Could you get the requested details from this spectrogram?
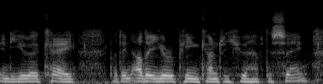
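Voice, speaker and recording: Here a man speaks with a Dutch accent. His pitch is fairly high. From Netherlands. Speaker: diplomat. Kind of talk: speech. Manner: halting.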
